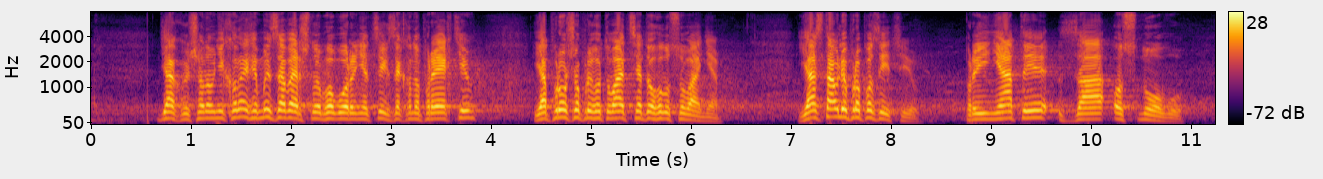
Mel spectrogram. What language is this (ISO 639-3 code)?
ukr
